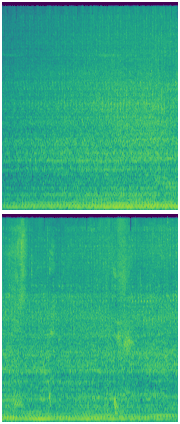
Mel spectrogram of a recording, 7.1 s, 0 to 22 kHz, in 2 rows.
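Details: Mitsubishi Eclipse 6G75 V6 just reassembled after a timing belt job for tapping, warming up: low, even idle with no tapping or knock, no oil leaks seen. Healthy idle.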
